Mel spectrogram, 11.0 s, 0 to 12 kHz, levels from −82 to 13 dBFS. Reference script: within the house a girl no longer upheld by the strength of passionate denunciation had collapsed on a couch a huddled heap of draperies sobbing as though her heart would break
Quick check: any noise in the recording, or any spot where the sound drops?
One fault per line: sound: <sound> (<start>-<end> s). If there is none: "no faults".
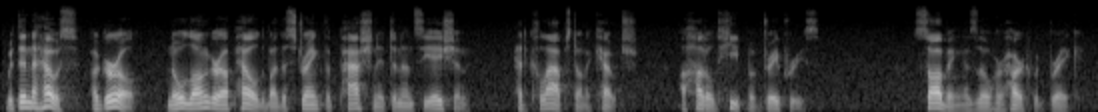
no faults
